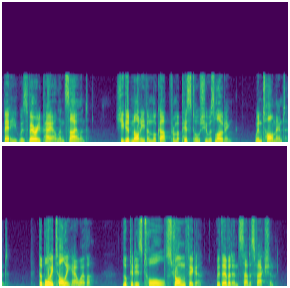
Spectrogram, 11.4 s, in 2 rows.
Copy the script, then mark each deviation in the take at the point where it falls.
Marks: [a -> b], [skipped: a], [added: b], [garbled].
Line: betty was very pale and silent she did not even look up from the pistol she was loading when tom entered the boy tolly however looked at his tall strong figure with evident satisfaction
betty was very pale and silent she did not even look up from [the -> a] pistol she was loading when tom entered the boy tolly however looked at his tall strong figure with evident satisfaction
